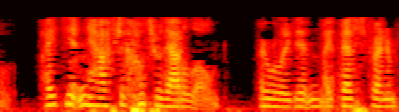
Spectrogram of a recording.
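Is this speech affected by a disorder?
Yes: cleft palate; infant feeding difficulty with weight loss, ongoing dental problems.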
